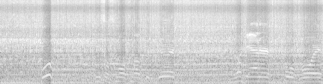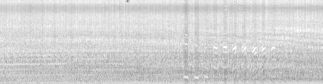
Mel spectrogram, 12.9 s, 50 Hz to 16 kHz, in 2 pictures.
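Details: 2000 Ford 7.3 Powerstroke diesel cold start in 7°F Wisconsin weather (about 10 above said): deep steady clatter holding an even beat, no hunting or lope, white smoke; normal cold idle.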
